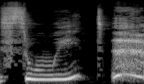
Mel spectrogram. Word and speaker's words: suite: no oh and eat there we don't say sweet we say swiss were sweet perfect well done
